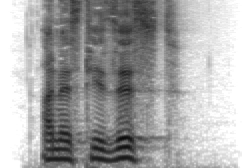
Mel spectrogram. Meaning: anaesthetist, anesthesiologist
- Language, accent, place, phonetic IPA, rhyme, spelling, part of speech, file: German, Germany, Berlin, [anɛsteˈzɪst], -ɪst, Anästhesist, noun, De-Anästhesist.ogg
